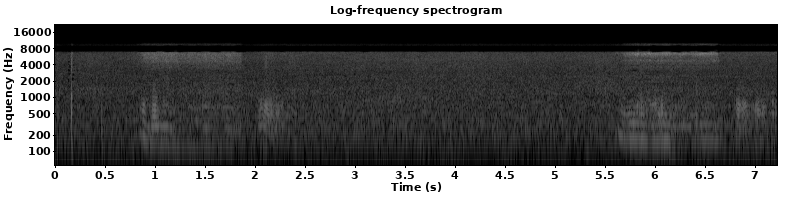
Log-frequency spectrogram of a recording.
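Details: Billy, a pet dog (female pup) who was a bit cold, heavy snoring: two drawn-out rough, buzzing breaths several seconds apart against steady background hiss; she was fine afterwards.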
